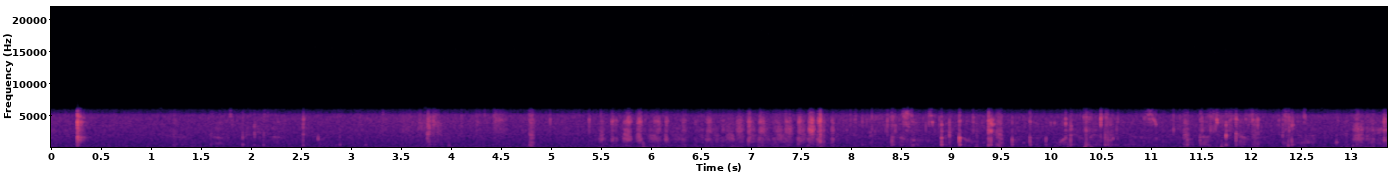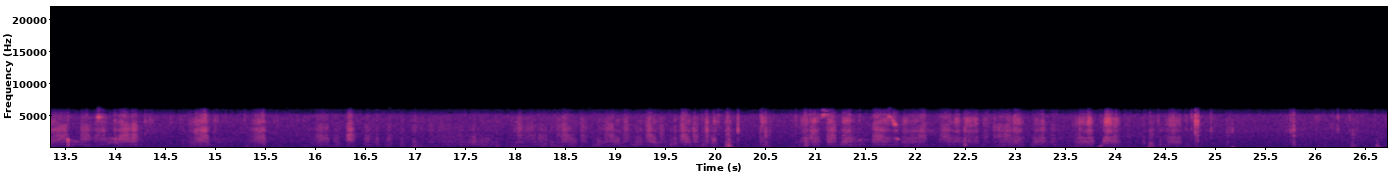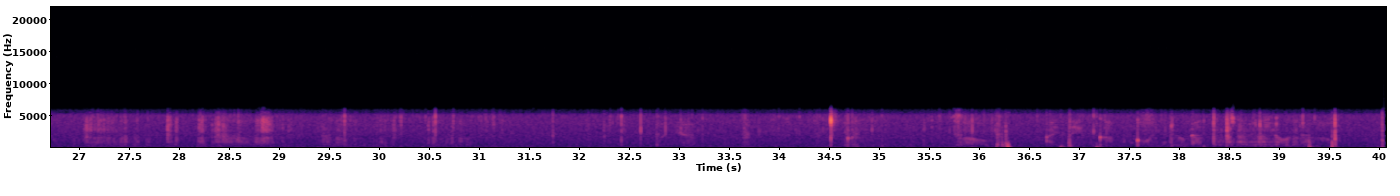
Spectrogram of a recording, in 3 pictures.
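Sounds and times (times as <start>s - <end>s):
marker scratching on paper: 5.5s - 7.9s, 13.0s - 20.1s, 20.9s - 24.7s.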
